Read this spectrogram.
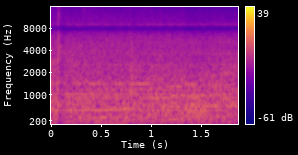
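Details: Fadal VMC5020A 4-axis vertical machining center, built 1997, under power in an aerospace facility, single-shift machine in good running condition: steady even whirr of spindle and fans, no knocking, rattles or grinding.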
